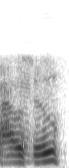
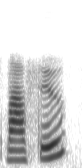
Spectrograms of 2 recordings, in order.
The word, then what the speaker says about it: Lao Tzu: Lao Tzu. – Yes, Lao Tzu.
